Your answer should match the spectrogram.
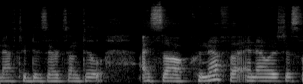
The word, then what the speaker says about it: kunafa: It's spelled kunafa, but it's actually pronounced kunefa.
